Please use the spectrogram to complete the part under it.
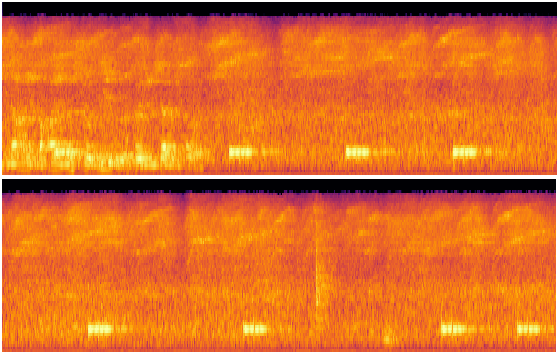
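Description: Small electric racing cars whine at high pitch as they speed around a track.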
